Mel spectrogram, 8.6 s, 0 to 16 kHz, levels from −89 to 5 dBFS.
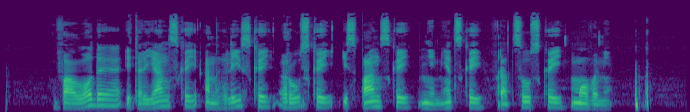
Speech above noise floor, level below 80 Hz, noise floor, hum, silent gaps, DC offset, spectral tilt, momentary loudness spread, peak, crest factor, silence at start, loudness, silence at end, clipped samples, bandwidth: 43 dB; -70 dBFS; -72 dBFS; none; none; under 0.1%; -3 dB/octave; 8 LU; -8 dBFS; 22 dB; 0.7 s; -29 LUFS; 0.5 s; under 0.1%; 11.5 kHz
